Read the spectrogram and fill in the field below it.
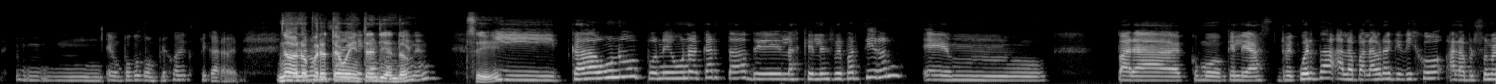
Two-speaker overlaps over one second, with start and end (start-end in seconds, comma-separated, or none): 2.8-4.2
